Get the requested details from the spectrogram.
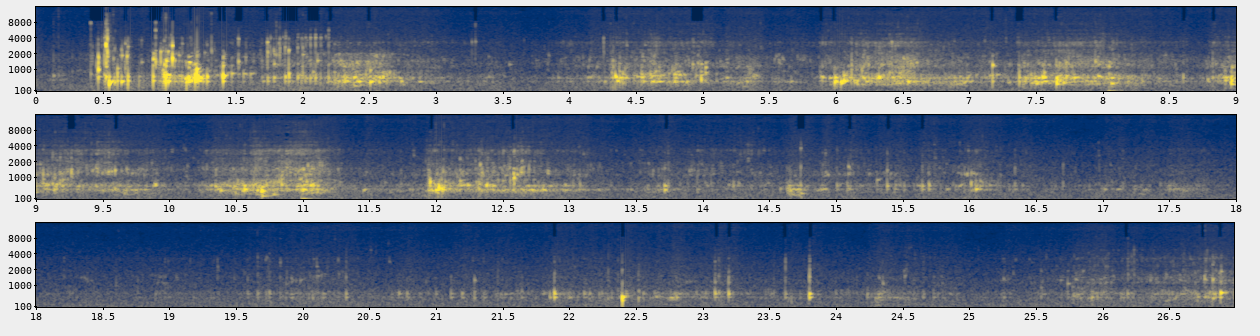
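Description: Water sloshes and gurgles in bursts, heard close up from underwater.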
